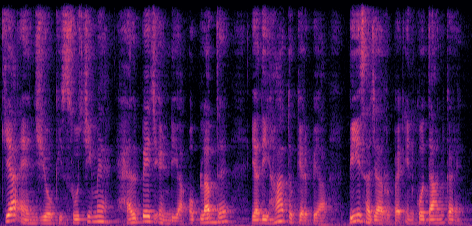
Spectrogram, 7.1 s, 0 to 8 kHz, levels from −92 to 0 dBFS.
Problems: none marked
